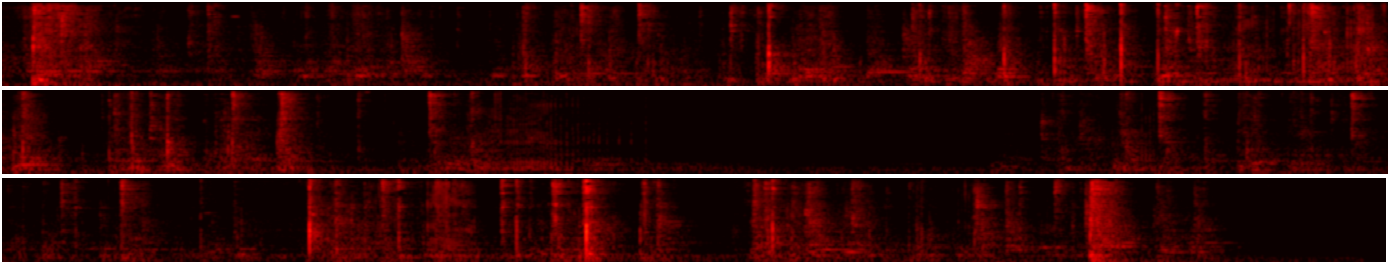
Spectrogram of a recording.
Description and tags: Noisy Rolling Metal Cart on Rubber Wheels
A wire metal shopping cart noisily rolling.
